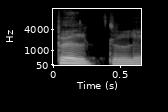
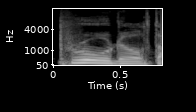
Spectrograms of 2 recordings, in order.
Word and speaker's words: Pöltl: Mä näin jossain semmoisen hyvän ääntämisohjeen tuohon pölttelin, niin it rhymes with turtle, eli niin kuin rimma kilpikonnan kanssa. Ei se kyllä sitä tee, mutta on se parempi kuin brutal.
